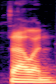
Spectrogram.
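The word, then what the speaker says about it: Samhain: it's spelled yeah but it's like an Irish word and it's pronounced sa saan okay so some of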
